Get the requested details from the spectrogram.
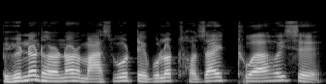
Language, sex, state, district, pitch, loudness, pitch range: Assamese, male, Assam, Kamrup Metropolitan, 155 Hz, -16 LUFS, 145-170 Hz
